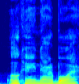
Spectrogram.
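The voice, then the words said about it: Imitates another person's voice. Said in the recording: “your best Martha Stewart impersonation ... Why is everybody boy? Why is every impersonation boy?”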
